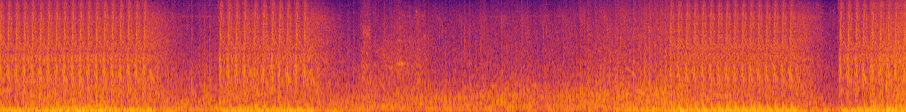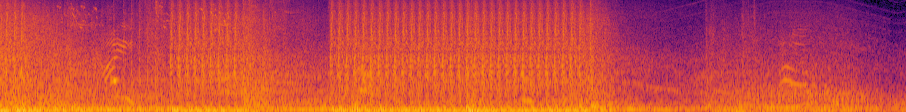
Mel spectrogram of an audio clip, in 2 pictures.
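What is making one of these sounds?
A hovering vehicle's engine hums steadily.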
